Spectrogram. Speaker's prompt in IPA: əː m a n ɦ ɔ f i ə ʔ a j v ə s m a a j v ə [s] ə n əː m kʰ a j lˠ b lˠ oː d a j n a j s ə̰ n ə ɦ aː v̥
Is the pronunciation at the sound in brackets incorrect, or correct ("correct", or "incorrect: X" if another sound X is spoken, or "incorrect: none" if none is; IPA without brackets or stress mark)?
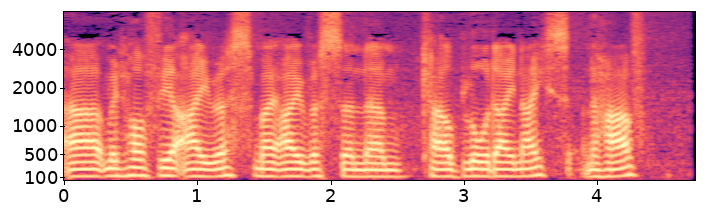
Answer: correct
